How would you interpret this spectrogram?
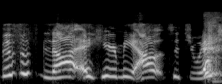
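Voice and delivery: loud, high mock outrage breaking into laughter; mock scolding. Co-host scolding Tabitha for her crush note, mock outraged. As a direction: scold a friend loudly through laughs.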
